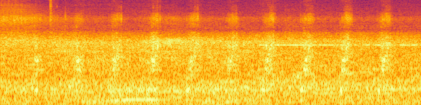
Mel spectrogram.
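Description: Pocket knife blade stropped in quick back-and-forth strokes along a strop paddle, about five short swipes a second, to finish the edge after sharpening. Steady background noise of a busy hall with distant voices underneath.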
